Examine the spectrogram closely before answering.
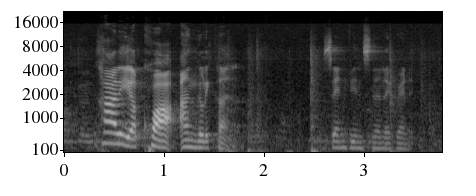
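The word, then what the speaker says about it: Calliaqua: Um we have Lica Miller and Kathleen Jack Pin from what do you pronounce it? Kaliaqua Kaliaqua Anglican St.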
